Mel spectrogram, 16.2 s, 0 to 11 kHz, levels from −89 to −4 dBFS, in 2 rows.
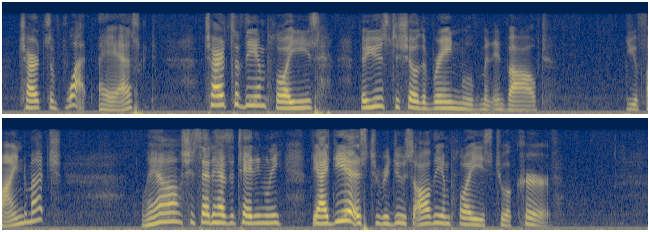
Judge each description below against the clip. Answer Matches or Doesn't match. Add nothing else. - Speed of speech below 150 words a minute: Matches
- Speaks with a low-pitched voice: Doesn't match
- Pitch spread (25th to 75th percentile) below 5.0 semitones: Doesn't match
